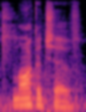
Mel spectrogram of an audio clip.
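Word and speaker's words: Makhachev: I can't pronounce his name. What's his name? Makachev.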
